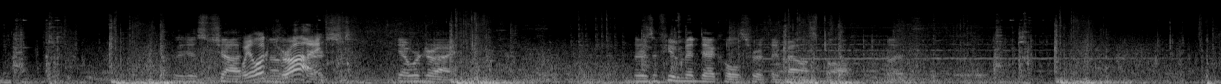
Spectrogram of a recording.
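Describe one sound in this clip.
A ship's cannon fires several times.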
